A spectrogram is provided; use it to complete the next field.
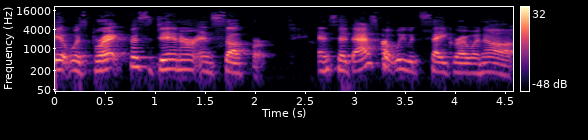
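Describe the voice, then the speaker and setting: A woman with a Southern US accent, a bright, sharp tone, and fairly high pitch. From South Carolina (Darlington). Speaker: pie business owner, baker. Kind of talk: casual interview chat.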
